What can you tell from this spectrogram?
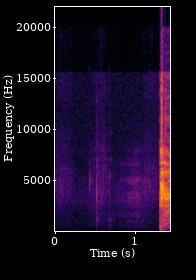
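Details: Cough.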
